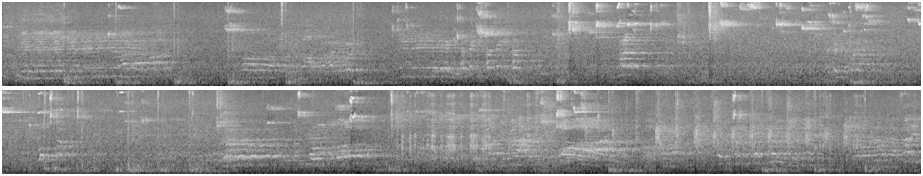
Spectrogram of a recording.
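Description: Spectators talk and call out nearby.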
